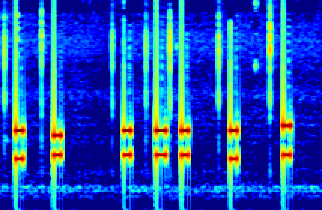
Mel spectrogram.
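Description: Telephone keypad dialing tones, seven short, clean two-note beeps pressed at an uneven pace over a faint low hum, with no voices.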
